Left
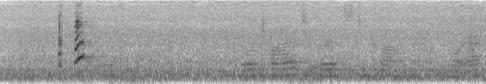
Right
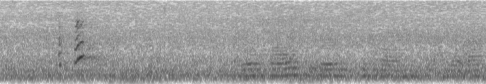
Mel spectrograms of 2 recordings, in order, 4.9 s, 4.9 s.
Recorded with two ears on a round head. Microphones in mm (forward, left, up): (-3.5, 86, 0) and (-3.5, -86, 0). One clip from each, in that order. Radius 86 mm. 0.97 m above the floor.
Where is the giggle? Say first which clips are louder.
Left 5 dB; 65° left (ahead or behind), 0.5 m.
